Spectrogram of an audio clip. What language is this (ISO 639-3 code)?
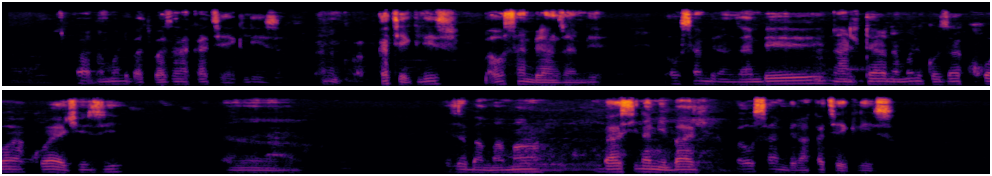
lin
